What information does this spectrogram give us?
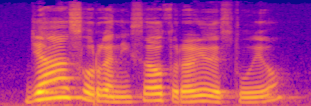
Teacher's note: Esa es una pregunta y sé que su tono tiene que ser ascendente para entender la pregunta.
